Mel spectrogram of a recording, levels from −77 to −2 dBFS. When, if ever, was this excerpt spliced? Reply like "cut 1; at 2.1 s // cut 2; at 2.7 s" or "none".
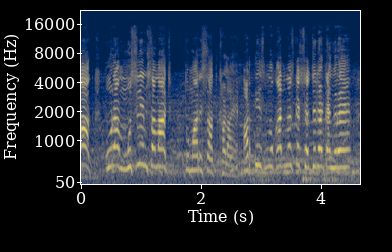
cut 1; at 2.6 s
